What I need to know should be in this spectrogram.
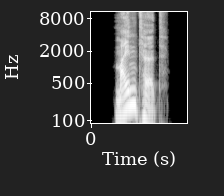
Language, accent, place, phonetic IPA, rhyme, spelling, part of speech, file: German, Germany, Berlin, [ˈmaɪ̯ntət], -aɪ̯ntət, meintet, verb, De-meintet.ogg
- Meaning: inflection of meinen: 1. second-person plural preterite 2. second-person plural subjunctive II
